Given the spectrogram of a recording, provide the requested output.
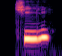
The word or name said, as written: CHILIER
